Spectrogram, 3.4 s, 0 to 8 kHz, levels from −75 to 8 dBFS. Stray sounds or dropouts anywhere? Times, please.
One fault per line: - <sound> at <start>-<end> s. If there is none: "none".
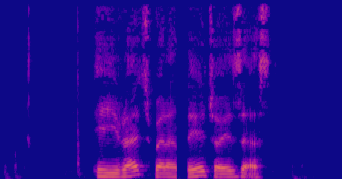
- dropout at 1.8-1.9 s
